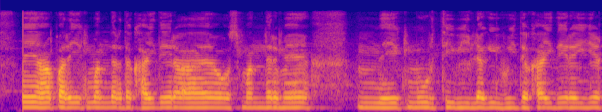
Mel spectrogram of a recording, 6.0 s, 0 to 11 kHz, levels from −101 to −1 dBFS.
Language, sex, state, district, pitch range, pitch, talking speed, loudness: Hindi, male, Chhattisgarh, Bilaspur, 145-150 Hz, 145 Hz, 140 wpm, -23 LUFS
